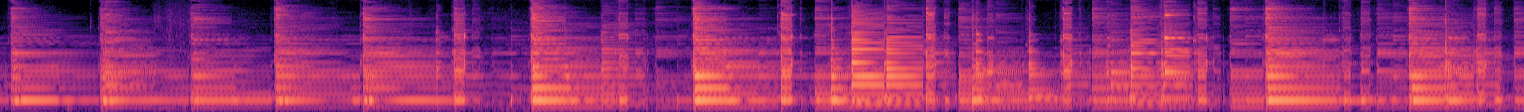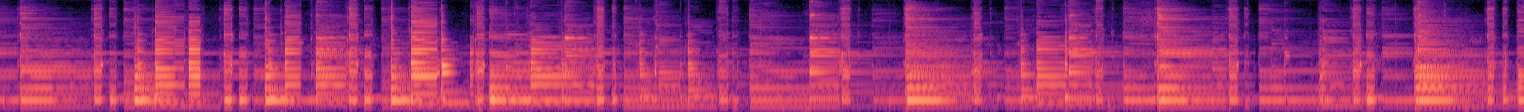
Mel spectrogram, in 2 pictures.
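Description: Field recording of a Blaan kintra, a guitar-like plucked lute, playing a quick, repeating run of plucked notes over a steady low drone.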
